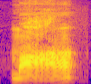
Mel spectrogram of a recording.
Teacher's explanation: Try repeating surname. Be sure to copy the low tone.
